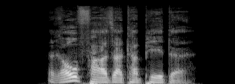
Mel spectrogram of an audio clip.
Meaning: woodchip wallpaper; ingrain wallpaper
- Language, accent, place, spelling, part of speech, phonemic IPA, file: German, Germany, Berlin, Raufasertapete, noun, /ˈʁaʊ̯faːzɐtaˌpeːtə/, De-Raufasertapete.ogg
